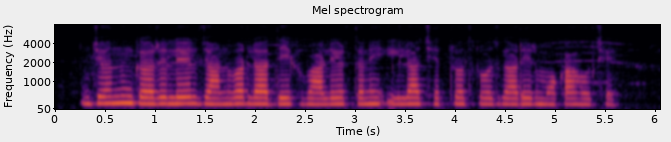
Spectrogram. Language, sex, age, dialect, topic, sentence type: Magahi, female, 25-30, Northeastern/Surjapuri, agriculture, statement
